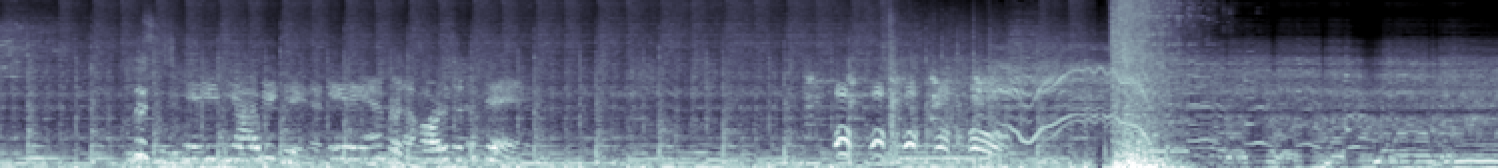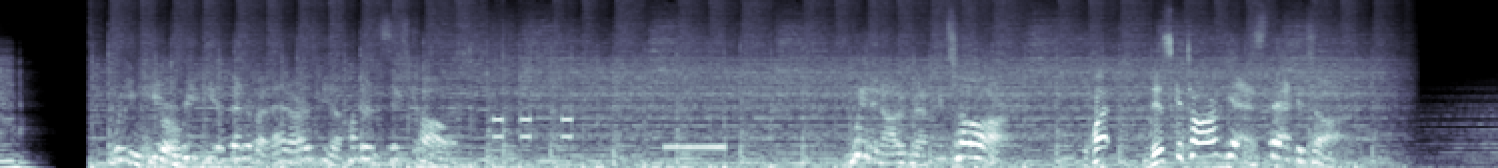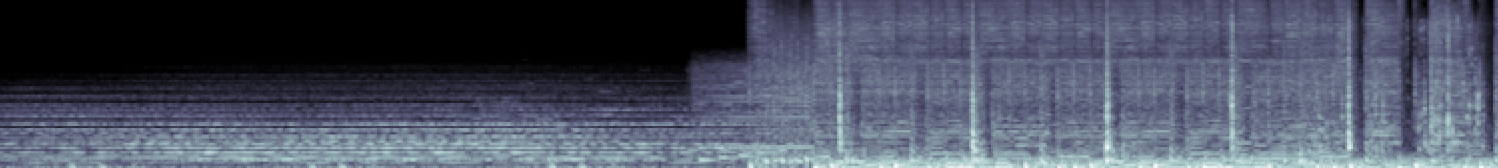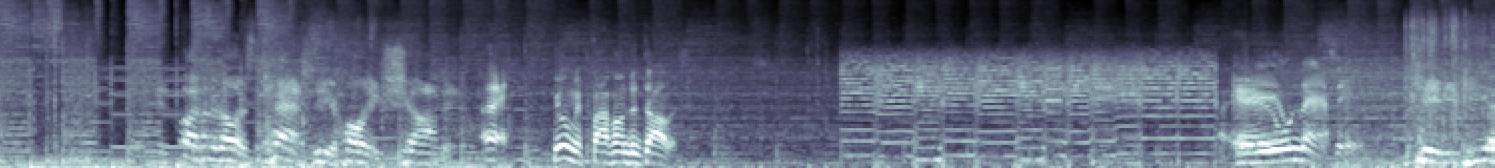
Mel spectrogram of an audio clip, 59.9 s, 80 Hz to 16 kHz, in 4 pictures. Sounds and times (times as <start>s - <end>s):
Speech: 1.3s - 1.8s, 9.4s - 10.3s, 16.1s - 19.7s, 23.5s - 25.2s, 25.9s - 28.5s, 46.6s - 51.8s, 57.2s - 59.8s.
